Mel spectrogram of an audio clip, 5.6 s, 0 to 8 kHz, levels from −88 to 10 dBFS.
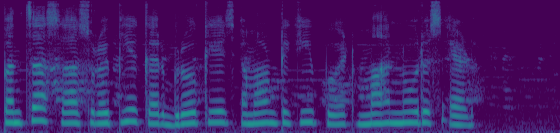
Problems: continuous background conversations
